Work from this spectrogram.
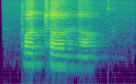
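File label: "potono", Polish, Kurpie dialect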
